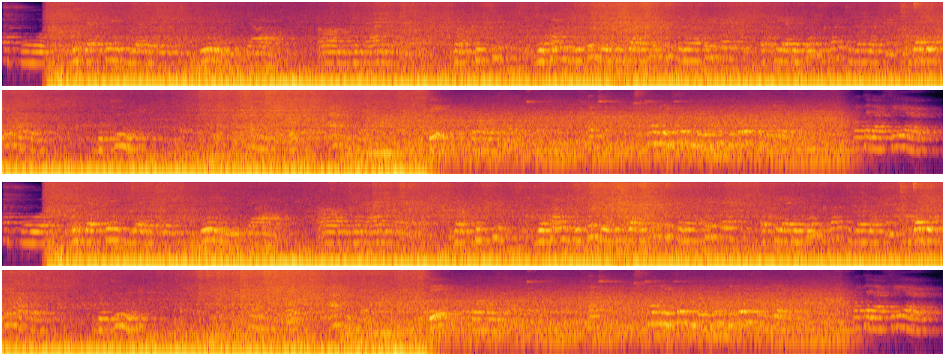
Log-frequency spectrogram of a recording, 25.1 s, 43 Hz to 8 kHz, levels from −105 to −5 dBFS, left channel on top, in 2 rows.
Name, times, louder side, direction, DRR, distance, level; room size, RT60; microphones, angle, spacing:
voice 1, 0.0-5.7 5.9-9.8 10.1-13.1 13.7-14.4 15.8-16.5 16.9-17.5 17.8-18.5 18.8-20.1 20.4-23.3 23.9-24.8, right 1 dB, 5° left, -6 dB, 0.7 m, -28 dB
sound 1, 0.5-18.2, equal, 35° right, 1.2 m, -23 dB
sound 2, 17.3-23.8, left 1 dB, 25° left, 1.6 m, -27 dB
5.2 x 3.9 x 4.7 m, 1.3 s
head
